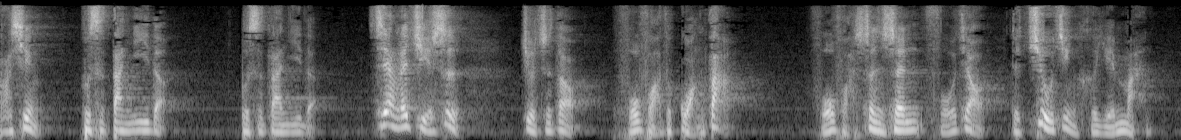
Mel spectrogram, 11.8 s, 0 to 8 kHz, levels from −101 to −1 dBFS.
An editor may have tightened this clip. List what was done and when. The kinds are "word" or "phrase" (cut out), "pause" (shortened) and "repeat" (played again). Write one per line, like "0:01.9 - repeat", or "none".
0:06.0 - pause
